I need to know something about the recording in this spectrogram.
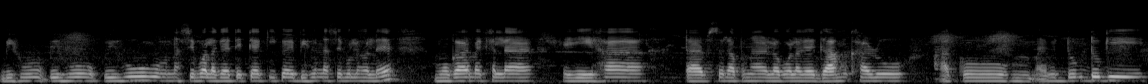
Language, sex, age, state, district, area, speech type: Assamese, female, 45-60, Assam, Charaideo, urban, spontaneous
